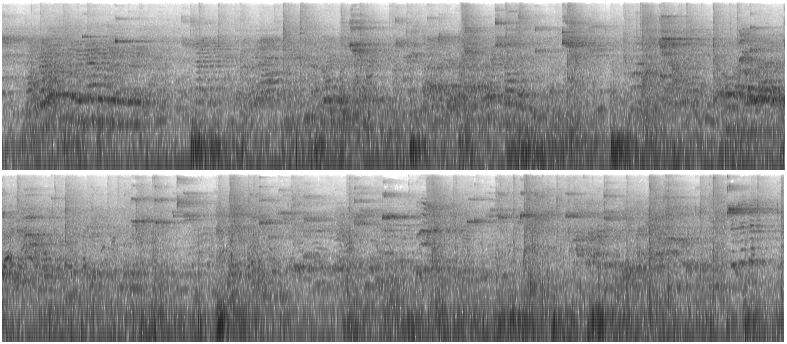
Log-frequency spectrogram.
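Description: Badminton rallies in a large, echoing gym: sharp racket strikes on the shuttlecock every second or two, short high shoe squeaks on the wooden floor, and a steady babble of players' voices from the neighbouring courts.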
